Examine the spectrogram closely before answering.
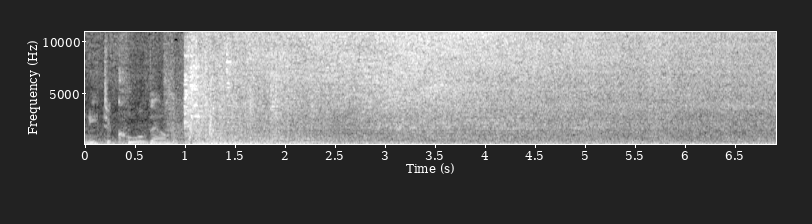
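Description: Steam bursts out and hisses loudly and steadily.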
